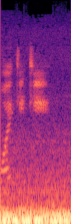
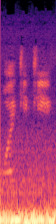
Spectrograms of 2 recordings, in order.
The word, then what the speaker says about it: Waikiki: You'll see this in the first part of Waikiki, where W. A, I is the Hawaiian word for fresh water and is pronounced Y.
